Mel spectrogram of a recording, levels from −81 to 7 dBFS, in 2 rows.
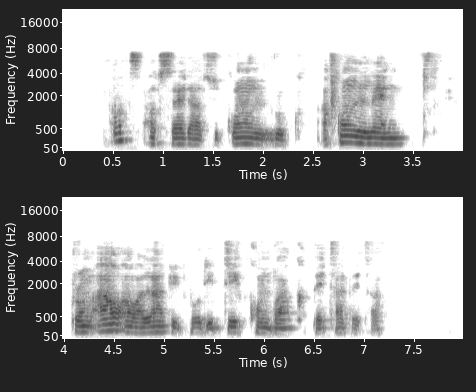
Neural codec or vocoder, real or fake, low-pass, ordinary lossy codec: codec, 16 kHz, 4.8 kbps, FACodec; fake; 7.2 kHz; none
